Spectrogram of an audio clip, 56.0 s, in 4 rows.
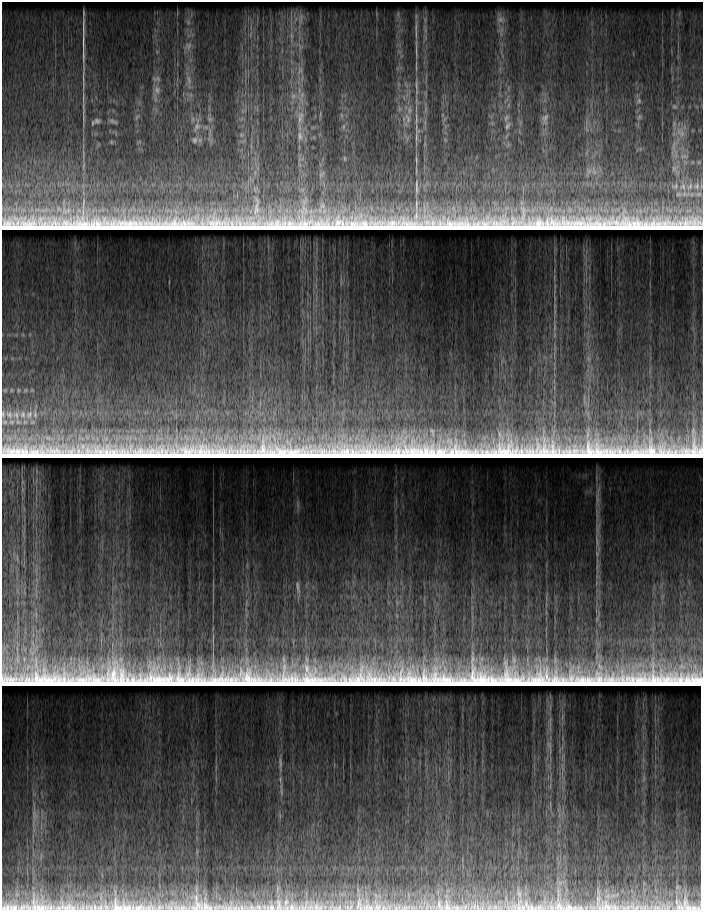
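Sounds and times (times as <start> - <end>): train running gear rumble: 0.0 - 56.0
short pulsing beep: 13.4 - 14.8.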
